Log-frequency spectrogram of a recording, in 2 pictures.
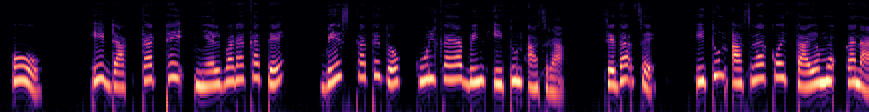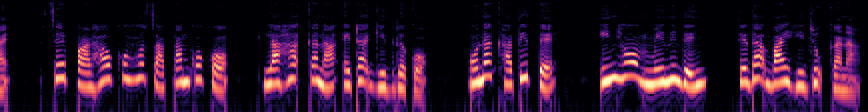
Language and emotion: Santali, neutral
